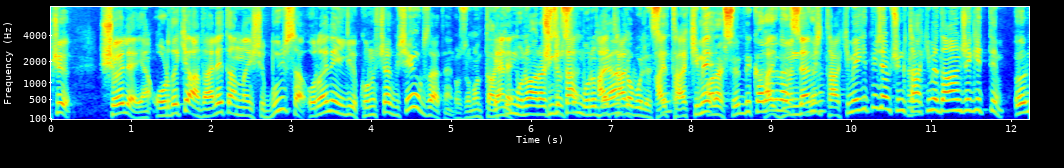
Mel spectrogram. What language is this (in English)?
Turkish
